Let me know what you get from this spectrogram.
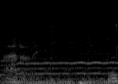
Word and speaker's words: Arale: Yeah, that's how you say it, Arale.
